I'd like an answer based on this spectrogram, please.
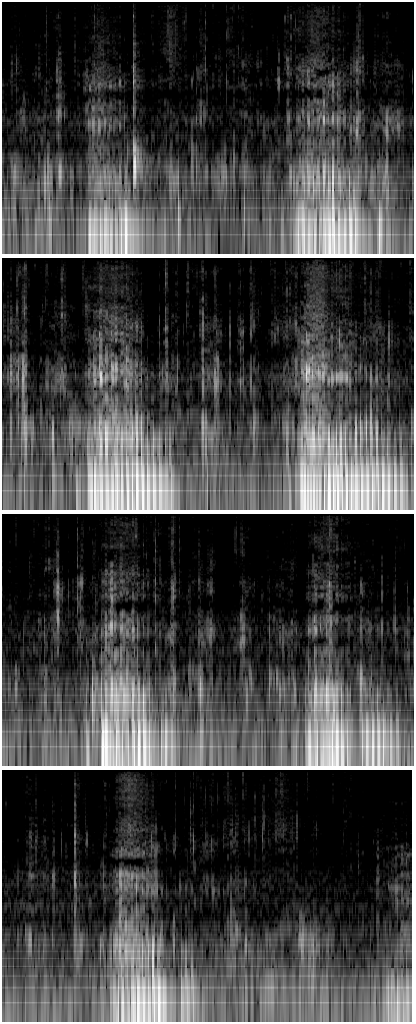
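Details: Lions being fed at a wildlife park in Ras Al Khaimah, UAE, give deep, booming grunting roars in short bursts about every two seconds. The bursts are low and throaty, with softer background noise in the gaps.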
